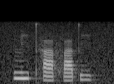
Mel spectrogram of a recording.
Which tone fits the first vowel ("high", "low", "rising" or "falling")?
falling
